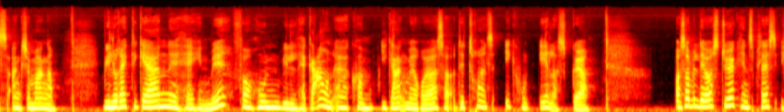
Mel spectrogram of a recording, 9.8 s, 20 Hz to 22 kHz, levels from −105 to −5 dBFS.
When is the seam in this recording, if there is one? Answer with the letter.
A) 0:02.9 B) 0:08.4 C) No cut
C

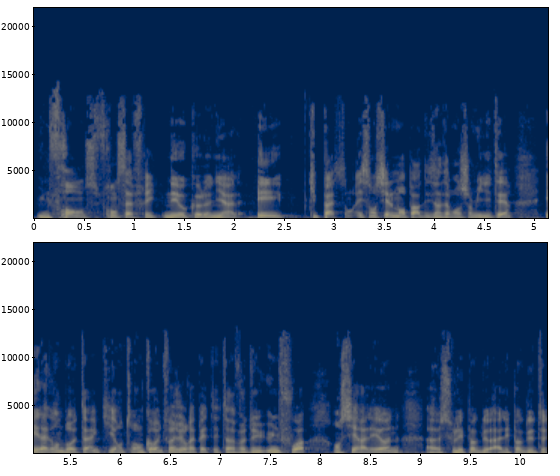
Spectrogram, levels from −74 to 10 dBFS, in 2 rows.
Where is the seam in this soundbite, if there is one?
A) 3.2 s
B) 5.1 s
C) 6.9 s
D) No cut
D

